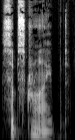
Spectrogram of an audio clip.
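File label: "subscribed", British English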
